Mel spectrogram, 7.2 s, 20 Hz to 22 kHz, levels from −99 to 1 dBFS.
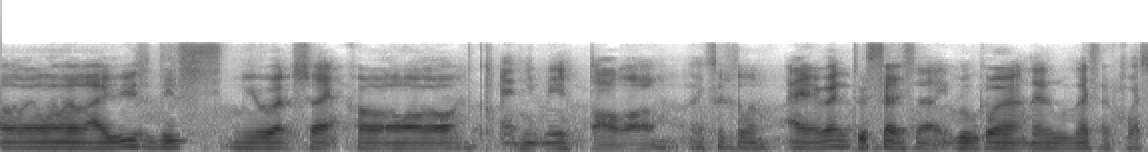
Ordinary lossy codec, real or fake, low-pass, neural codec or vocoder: none; fake; none; codec, 16 kHz, 1 kbps, FreqCodec, larger model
